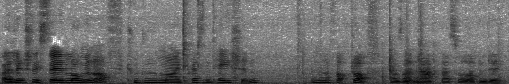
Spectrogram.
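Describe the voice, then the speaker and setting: In a home kitchen, a British woman vlogs casually while cooking, chatting, swearing and laughing a lot. Her mid-range voice sounds congested and sniffly, she talks fast, and the recording is very noisy.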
